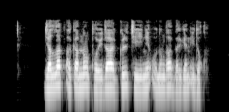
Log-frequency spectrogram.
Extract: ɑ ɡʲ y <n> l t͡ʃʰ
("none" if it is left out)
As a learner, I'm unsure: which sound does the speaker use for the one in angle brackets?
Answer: none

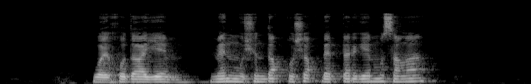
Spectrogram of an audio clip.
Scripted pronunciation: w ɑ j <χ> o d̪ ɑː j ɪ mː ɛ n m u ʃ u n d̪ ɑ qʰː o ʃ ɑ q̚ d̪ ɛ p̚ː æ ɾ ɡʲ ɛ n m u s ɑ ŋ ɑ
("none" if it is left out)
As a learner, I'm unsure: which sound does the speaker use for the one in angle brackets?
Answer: χ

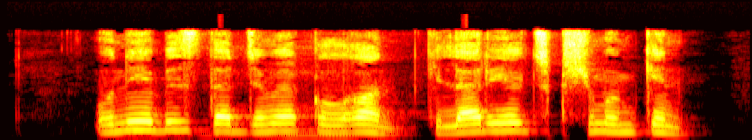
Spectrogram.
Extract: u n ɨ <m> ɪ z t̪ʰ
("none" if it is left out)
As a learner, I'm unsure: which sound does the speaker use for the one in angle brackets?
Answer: b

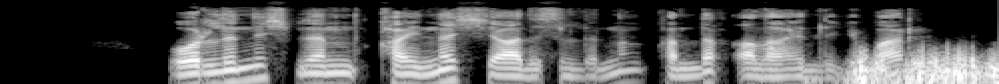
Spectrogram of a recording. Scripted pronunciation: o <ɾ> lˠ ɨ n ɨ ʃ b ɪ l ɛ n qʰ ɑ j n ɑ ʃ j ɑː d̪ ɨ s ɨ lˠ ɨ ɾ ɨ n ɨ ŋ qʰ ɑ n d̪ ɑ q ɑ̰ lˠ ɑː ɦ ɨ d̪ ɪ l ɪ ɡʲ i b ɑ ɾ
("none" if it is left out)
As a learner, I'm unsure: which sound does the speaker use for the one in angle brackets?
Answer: ɾ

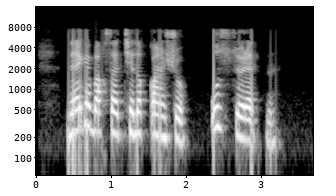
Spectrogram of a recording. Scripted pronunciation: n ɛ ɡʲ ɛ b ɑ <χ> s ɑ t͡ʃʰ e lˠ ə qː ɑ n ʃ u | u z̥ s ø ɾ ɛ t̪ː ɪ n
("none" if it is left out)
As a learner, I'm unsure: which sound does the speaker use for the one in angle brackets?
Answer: χ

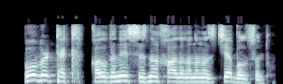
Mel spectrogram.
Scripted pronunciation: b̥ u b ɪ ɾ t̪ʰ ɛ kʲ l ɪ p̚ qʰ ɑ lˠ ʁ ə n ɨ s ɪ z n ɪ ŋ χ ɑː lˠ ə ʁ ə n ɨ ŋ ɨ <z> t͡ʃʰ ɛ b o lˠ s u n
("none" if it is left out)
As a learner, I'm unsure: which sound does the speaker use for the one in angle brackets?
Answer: z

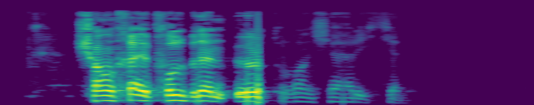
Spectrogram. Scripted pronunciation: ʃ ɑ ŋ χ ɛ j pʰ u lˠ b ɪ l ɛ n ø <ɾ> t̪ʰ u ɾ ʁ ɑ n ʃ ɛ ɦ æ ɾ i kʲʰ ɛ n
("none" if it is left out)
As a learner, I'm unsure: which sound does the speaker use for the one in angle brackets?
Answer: ɾ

